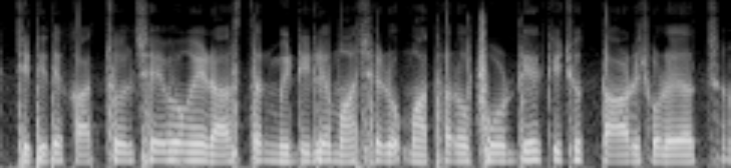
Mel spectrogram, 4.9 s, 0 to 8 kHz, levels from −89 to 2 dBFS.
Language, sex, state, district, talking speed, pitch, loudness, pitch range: Bengali, male, West Bengal, Kolkata, 185 wpm, 140 Hz, -16 LUFS, 130-155 Hz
